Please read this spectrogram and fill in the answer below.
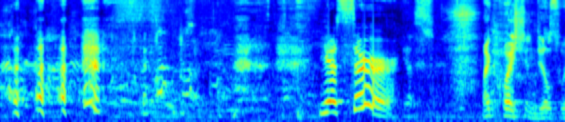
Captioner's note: laughter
